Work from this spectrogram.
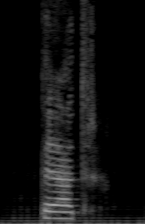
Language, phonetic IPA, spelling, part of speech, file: Polish, [ˈtɛatr̥], teatr, noun, Pl-teatr.ogg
